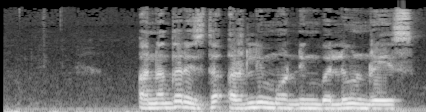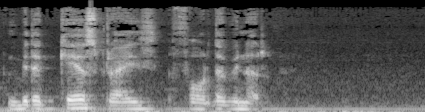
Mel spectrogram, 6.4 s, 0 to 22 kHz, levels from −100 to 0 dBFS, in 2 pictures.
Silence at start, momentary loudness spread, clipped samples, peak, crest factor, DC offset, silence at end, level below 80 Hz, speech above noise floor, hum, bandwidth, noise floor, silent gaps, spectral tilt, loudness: 0.05 s; 11 LU; under 0.1%; 0 dBFS; 14 dB; under 0.1%; 0.05 s; -32 dBFS; 22 dB; none; 17 kHz; -33 dBFS; none; -5 dB/octave; -12 LUFS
